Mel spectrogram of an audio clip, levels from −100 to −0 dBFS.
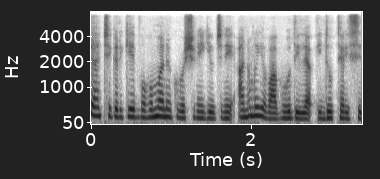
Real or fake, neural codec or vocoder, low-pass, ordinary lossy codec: fake; codec, 16 kHz in and 24 kHz out, 0.6 kbps, FocalCodec, streaming, 2048 codes; 7.2 kHz; none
